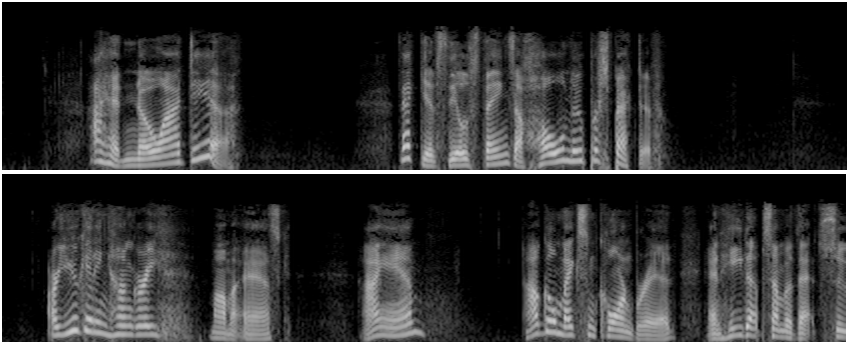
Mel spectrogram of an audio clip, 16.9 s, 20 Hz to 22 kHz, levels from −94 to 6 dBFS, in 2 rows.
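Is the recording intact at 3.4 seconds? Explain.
Yes, the speech at 3.4 seconds plays through without any audible dropout, click, distortion or other break.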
